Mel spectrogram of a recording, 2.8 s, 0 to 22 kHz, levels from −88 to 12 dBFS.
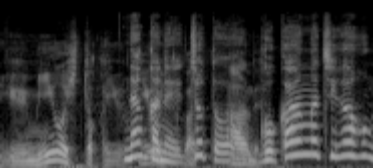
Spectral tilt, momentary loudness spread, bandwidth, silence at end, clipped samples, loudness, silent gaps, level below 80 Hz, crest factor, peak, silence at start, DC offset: -4.5 dB/octave; 4 LU; 16 kHz; 0 s; under 0.1%; -27 LUFS; none; -52 dBFS; 16 dB; -10 dBFS; 0 s; under 0.1%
